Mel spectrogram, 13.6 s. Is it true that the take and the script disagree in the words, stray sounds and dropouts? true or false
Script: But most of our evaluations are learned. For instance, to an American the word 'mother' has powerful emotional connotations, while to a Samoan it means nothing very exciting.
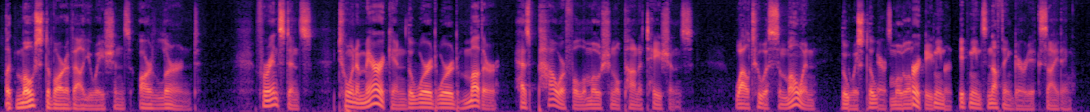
true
